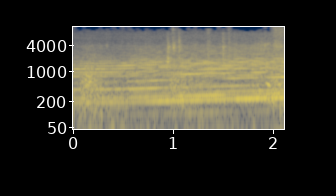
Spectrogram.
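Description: Honda Civic rally car engine heard from inside the cabin, revving up steadily under hard acceleration, its pitch rising throughout.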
